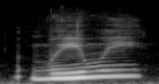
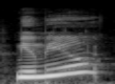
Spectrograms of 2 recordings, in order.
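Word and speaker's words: Miu Miu: Mimi. Oh, Mew Mew. I totally said it wrong.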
